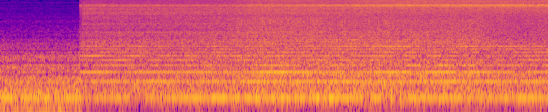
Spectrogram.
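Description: A propeller engine whines and hisses steadily.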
